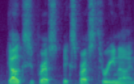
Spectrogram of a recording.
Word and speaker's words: Galaxy Express 999: Galaxy Express 39, that's how it's pronounced.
